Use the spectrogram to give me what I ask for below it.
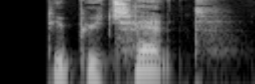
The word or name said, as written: debutant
